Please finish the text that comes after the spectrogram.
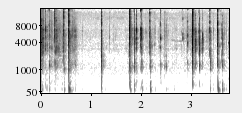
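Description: Close, irregular keystrokes clatter on a computer keyboard in quick clusters with brief pauses between them, crisp and isolated against near silence, with no voices.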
